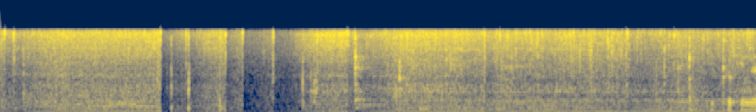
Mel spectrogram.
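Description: Farfalle pasta cooks in a reducing tomato sauce, giving a steady close sizzle and bubbling with a few brief stirring pauses, no voices.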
